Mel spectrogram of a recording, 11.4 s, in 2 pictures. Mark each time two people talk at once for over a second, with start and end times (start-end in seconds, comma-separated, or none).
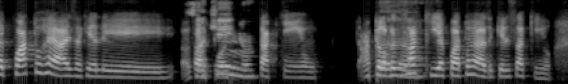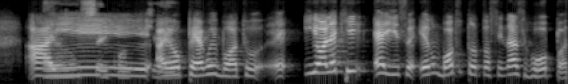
6.1-7.5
